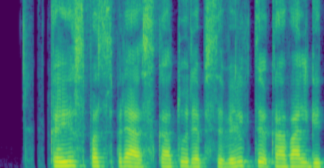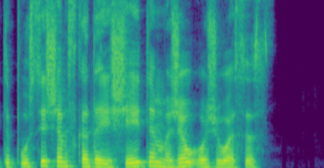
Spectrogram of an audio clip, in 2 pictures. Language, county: Lithuanian, Panevėžys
